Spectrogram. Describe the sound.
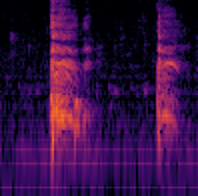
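Two short, harsh coughs about a second apart from one person, each a sharp burst that quickly trails off, with quiet between them.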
